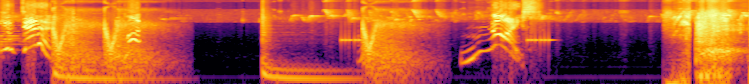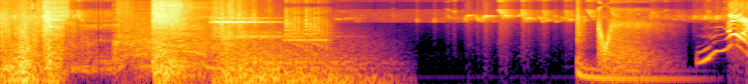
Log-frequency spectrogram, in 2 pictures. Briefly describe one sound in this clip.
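Electronic tones swoop upward in quick chimes.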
